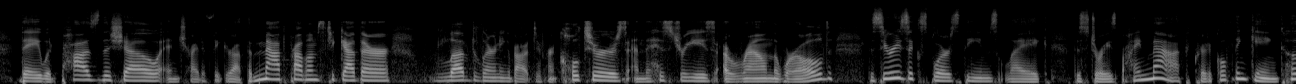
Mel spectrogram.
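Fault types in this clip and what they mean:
Input switched to a poorer device: likely a change of microphone mid-recording, so from 2.59 to 8.64 s the speech loses everything above 7.6 kHz and gains faint new background noise.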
